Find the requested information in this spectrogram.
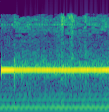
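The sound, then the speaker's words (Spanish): A voicemail tone sounds as one loud, steady beep at a single pitch that holds unbroken for the whole clip, with a low electrical hum running underneath. “Por favor, deje su mensaje después del tono.”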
